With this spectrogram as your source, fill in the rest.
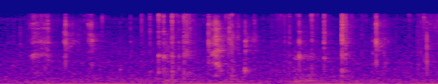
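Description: A metal utility knife blade scrapes and shaves curls off a solid, dry yellow bar of soap held in the hand. Quiet, crisp scraping and cutting strokes come in an irregular series, each bright and short with almost no ring.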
